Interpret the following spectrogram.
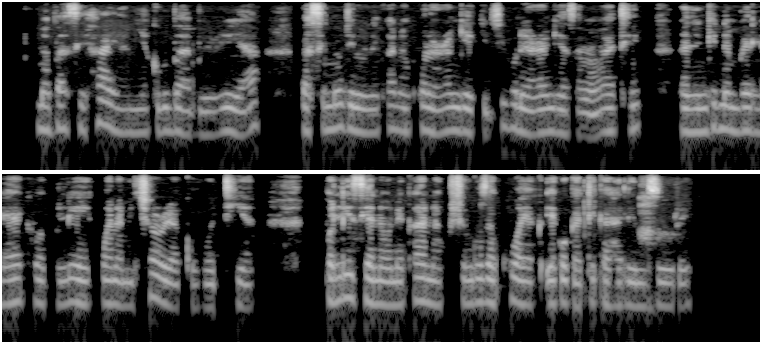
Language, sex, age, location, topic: Swahili, female, 25-35, Nairobi, government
